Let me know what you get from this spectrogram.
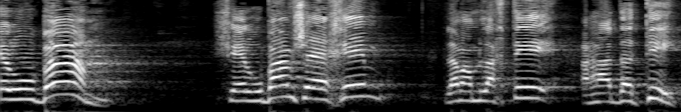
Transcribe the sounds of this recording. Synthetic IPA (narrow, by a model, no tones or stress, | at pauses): eɾubam | ʃeɾubamʃajaχim | lemamlaχt̪ihad̪at̪i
